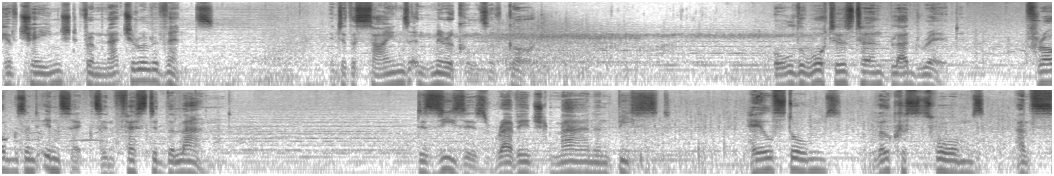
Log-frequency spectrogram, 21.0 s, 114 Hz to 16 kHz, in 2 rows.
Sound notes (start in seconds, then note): 4.4 croaking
